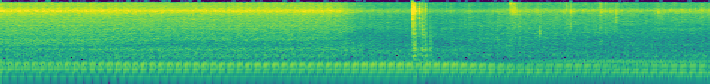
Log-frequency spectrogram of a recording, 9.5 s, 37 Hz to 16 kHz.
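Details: 1992 Nissan 300ZX NA V6 at idle: lumpy, uneven beat, a steady stumble of roughly four thumps a second, from a bad misfire; cause unknown.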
